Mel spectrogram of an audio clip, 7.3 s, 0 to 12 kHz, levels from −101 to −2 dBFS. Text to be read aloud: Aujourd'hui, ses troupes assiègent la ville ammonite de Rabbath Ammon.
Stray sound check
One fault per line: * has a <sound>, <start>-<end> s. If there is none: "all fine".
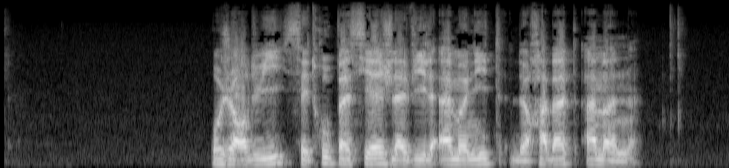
all fine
